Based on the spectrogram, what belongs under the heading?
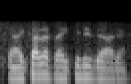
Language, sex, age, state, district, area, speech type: Urdu, male, 45-60, Bihar, Saharsa, rural, conversation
